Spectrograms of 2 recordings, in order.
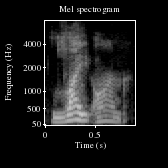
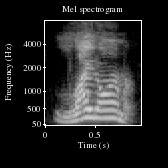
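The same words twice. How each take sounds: First: Said in the usual way. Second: High, louder, incredulous exclamation; amazed emphasis. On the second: Real, not acted. Reader floored by the light armor stats, amazed emphasis. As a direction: punch "Light armor" in astonishment.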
